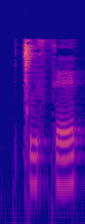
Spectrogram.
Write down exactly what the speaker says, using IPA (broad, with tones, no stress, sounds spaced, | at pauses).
ǀ ɯ˨ s k ɛ˨˦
